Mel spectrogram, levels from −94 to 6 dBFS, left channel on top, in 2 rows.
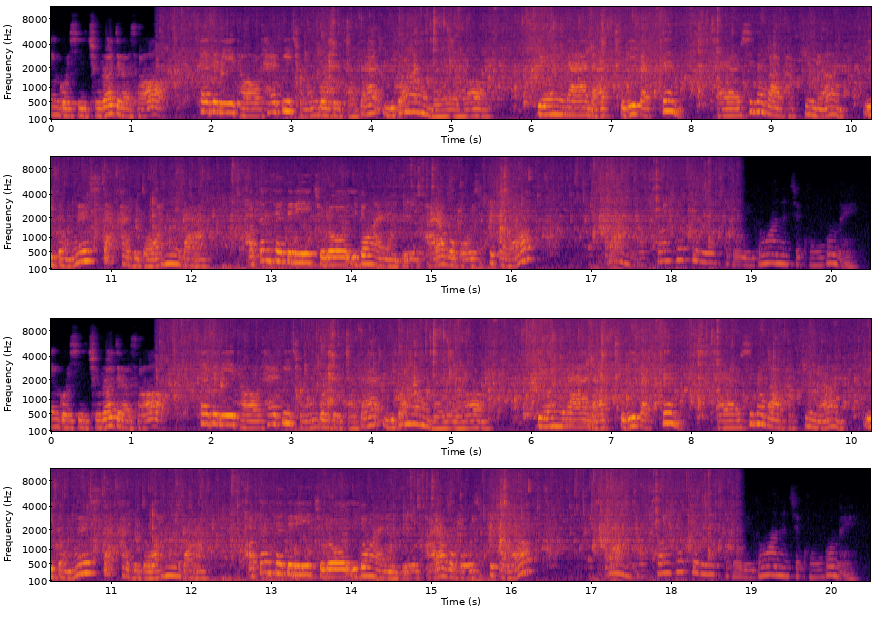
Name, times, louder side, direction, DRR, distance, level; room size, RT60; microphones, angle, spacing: voice 1, 0.0-5.5 6.0-7.9 8.2-9.9 10.2-12.2 12.7-16.3, equal, 15° left, -4 dB, 0.8 m, -29 dB
sound 1, 1.3-18.9, right 1 dB, 20° right, 0.8 m, -37 dB
voice 2, 6.1-7.0 12.9-13.9 17.2-20.3, right 1 dB, 75° right, -4 dB, 0.9 m, -41 dB
4.1 x 2.1 x 2.7 m, 0.27 s
head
